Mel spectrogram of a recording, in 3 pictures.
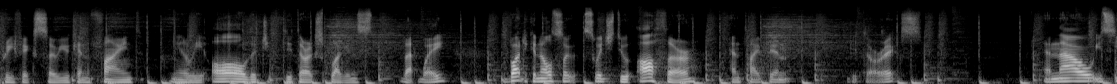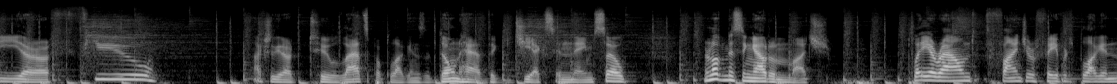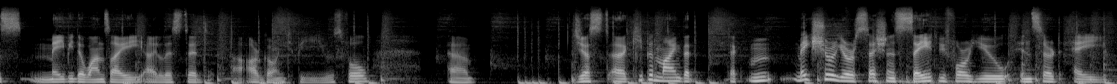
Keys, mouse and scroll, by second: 0.0-0.5 scroll down 2, 0.7-1.1 scroll down 2, 2.0-2.6 scroll up 2, 4.8 click, 6.2 click, 6.8 click, 7.5-9.3 typing, 11.5 click, 13.8 click, 14.1 click, 14.6 scroll down 2, 16.0-16.6 scroll up 2, 25.0-25.5 scroll up 4, 26.2-26.9 scroll down 4, 26.9 space, 27.5 scroll down 2, 28.0-28.3 scroll up 2, 28.9 scroll down 2, 31.6 space.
